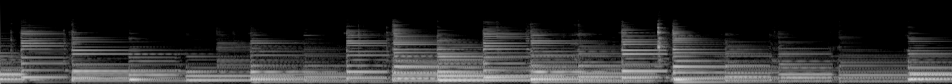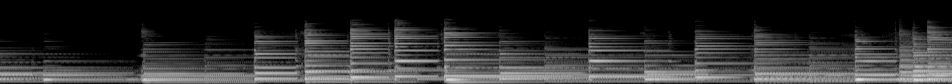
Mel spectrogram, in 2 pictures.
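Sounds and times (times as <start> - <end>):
solo guitar plucking chords: 0.0 - 19.0.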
